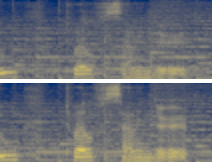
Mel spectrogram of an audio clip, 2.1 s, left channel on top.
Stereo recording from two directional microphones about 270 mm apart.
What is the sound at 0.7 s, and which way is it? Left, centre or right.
Speech, right.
